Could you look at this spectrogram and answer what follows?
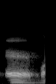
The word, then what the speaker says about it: herb: As long as you don't say herb, like a lot of people say herb, and they don't pronounce the H.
